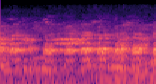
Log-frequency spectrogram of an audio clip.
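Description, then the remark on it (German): Chickens on a farm clucking steadily, a continuous stream of murmuring clucks with small bursts, no speech over it. “Das haben die Hühner.”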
